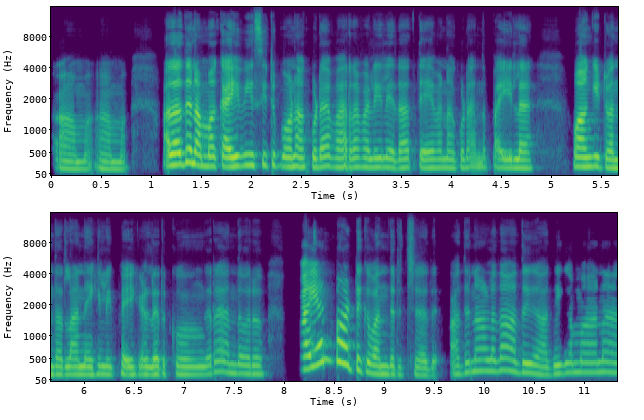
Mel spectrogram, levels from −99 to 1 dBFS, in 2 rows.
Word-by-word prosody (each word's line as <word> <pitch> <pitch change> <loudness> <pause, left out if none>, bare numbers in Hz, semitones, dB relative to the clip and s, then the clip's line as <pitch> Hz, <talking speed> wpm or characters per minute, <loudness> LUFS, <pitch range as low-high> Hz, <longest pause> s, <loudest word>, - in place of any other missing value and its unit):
ஆமா. 155 -1 -4 0.2
ஆமா. 150 -1 -4 0.4
அதாவது 250 +4 +8
நம்ம 215 -2 +4
கை 200 - +8
வீசிட்டு 235 0 -1
போனா 200 0 +3
கூட, 195 +1 +1 0.2
வர 190 0 0
வழியில 190 0 0
ஏதாவது 180 +1 -3
தேவைன்னா 180 0 -1
கூட, 180 - -4
அந்த 95 0 -7
பையில 180 -1 0 0.6
வாங்கிட்டு 205 -2 +4
வந்துரலாம். 170 -1 0
நெகிழிப் 165 0 -3
பைகள் 165 0 0
இருக்குங்கிற 165 +2 -4
அந்த 190 -1 -5
ஒரு 180 - -3 0.5
பயன்பாட்டுக்கு 380 - +4
வந்துருச்சு 170 -2 -4
அது. 145 - -10 0.2
அதனால 235 +6 -5
தான் 250 -2 -2
அது 205 -1 -1 0.2
அதிகமான 210 +5 -4
185 Hz, 155 wpm, -22 LUFS, 170-215 Hz, 0.6 s, அதாவது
